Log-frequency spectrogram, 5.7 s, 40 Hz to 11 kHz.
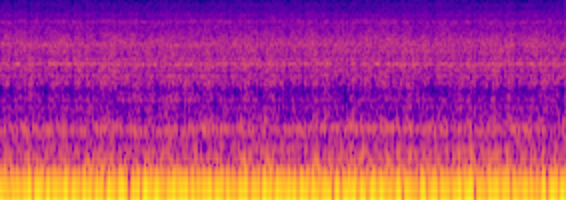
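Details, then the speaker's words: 2015 Honda Jade in for misfire codes, idling with all four cylinders currently running evenly: a low, rumbling idle with a hard rattle pulsing underneath. Mechanic suspects the transmission damper disc has broken apart, which is likely triggering the misfire readings. "но демфер гремит ё-моё вообще жёстко брякает как не знаю что"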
